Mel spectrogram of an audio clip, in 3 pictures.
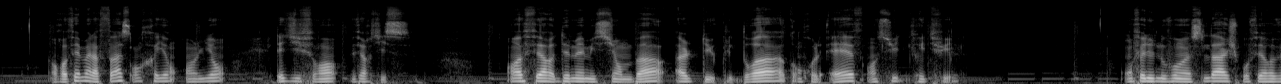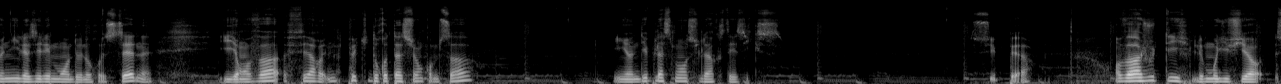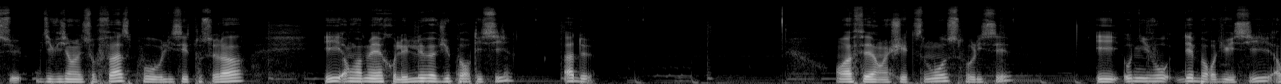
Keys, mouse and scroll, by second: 0.5-2.0 middle drag, 2.0-2.9 shift+scroll up 1, 4.9 shift+scroll down 2, 5.1 middle click, 5.7-6.8 scroll up 2, 6.8 alt+right click, 8.3 ctrl+f, 10.2-11.9 scroll down 5, 11.9 KP_Divide, 14.8 a, 15.3 a, 16.8 r, 19.4-22.5 drag, 22.9 Tab, 23.4-23.9 scroll down 3, 23.9-24.3 ctrl+scroll up 3, 25.6-28.6 drag, 31.0-32.9 drag, 32.9-33.3 ctrl+scroll down 2, 33.3-33.8 scroll up 3, 33.8-34.7 ctrl+scroll down 4, 34.7 w, 35.9 shift+scroll down 3, 36.4-36.9 middle drag, 36.9-37.3 ctrl+scroll up 2, 37.3-37.9 middle drag, 37.9 right click, 38.3 Tab.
